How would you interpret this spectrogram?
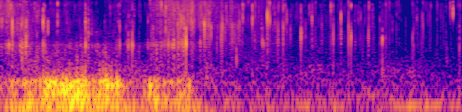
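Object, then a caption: Steel mesh microphone grille. Fingertips and nails scratch and rub the hollow steel mesh grille of a Blue Yeti USB microphone, with both hands on the grille. Dense, crackly scraping and rustling is heard, with a heavy low rumble in the first two seconds that then thins into quieter, bright scratchy ticks.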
